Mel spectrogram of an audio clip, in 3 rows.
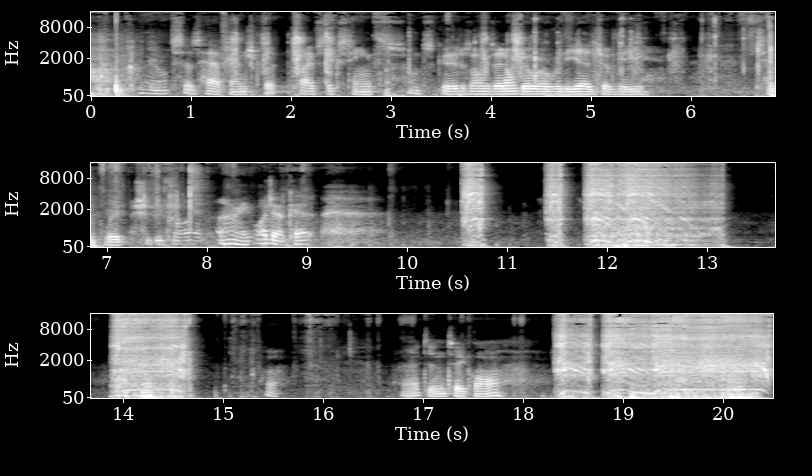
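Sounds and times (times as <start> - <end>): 
speech: 0.8 - 6.0, 7.0 - 9.4, 16.8 - 18.0
power drill boring holes in a door: 10.5 - 13.3, 13.9 - 14.8, 18.3 - 20.4.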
